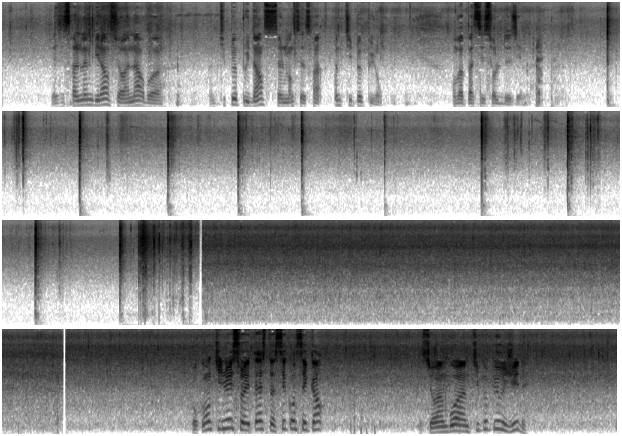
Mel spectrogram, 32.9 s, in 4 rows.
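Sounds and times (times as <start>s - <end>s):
stream running over stones: 0.0s - 7.4s, 18.0s - 32.9s
hatchet chopping wood: 8.0s - 8.4s, 9.2s - 9.5s, 14.6s - 14.9s, 15.8s - 16.1s, 16.9s - 17.2s.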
